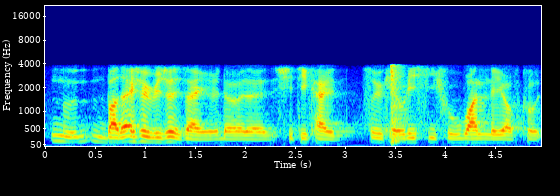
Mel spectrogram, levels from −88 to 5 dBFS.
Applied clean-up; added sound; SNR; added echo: none; Snare drum; 9 dB; none.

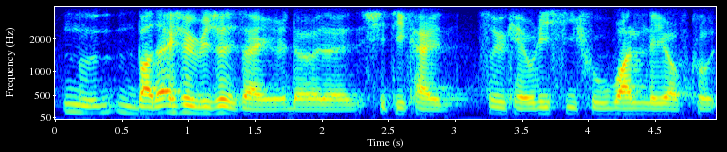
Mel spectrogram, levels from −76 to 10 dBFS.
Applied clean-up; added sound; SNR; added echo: none; none; none; none.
